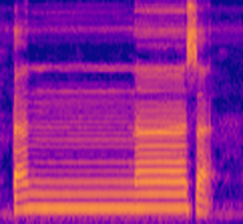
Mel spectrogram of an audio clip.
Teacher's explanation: ta-nya dimasukkan huruf nun lalu ditahan.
